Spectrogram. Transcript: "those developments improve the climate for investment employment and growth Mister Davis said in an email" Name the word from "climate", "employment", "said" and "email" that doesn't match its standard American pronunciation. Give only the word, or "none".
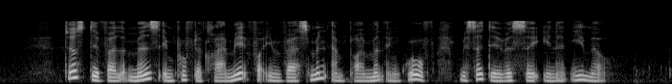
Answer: said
